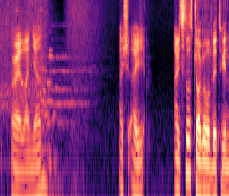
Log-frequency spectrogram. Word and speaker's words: Lan Yan: It's Lan Yan. That's how it's called, similar to how Yanfei is pronounced.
